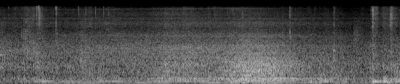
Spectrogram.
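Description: A motor vehicle passing: a steady engine hum with road noise that swells to its loudest about two and a half seconds in, then fades. A few light clicks come from the plastic flex board being handled.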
